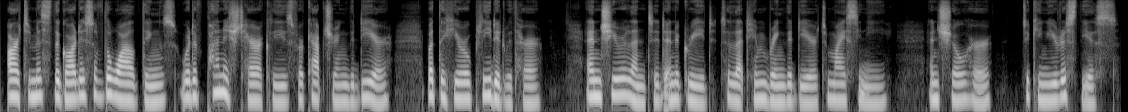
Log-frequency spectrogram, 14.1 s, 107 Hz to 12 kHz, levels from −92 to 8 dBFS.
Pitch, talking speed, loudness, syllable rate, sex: 180 Hz, 170 wpm, -19 LUFS, 4.8 syllables/s, female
